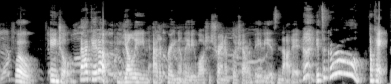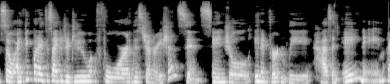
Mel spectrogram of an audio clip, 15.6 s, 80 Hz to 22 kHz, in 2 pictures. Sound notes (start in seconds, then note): 0.0 Angel speaks sternly while Penny cries in labor pains; 6.0 gasp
